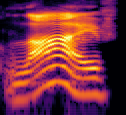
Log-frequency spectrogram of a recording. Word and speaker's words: live: Well, because the pronunciation changes. Look at this. I like live music. I like live music. Now, live is different.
